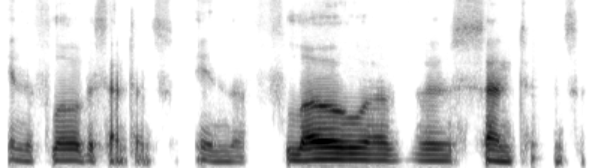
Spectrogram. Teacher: We even usually drop the V, and it's usually just a little schwa sound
